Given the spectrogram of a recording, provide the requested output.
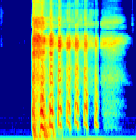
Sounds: Laughter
